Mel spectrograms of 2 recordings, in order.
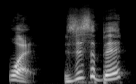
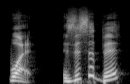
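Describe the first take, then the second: First: The pause comes after "what". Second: The same.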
